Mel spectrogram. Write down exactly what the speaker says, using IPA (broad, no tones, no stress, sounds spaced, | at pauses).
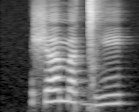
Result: ʃ a m a ɡ͡ǀ e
